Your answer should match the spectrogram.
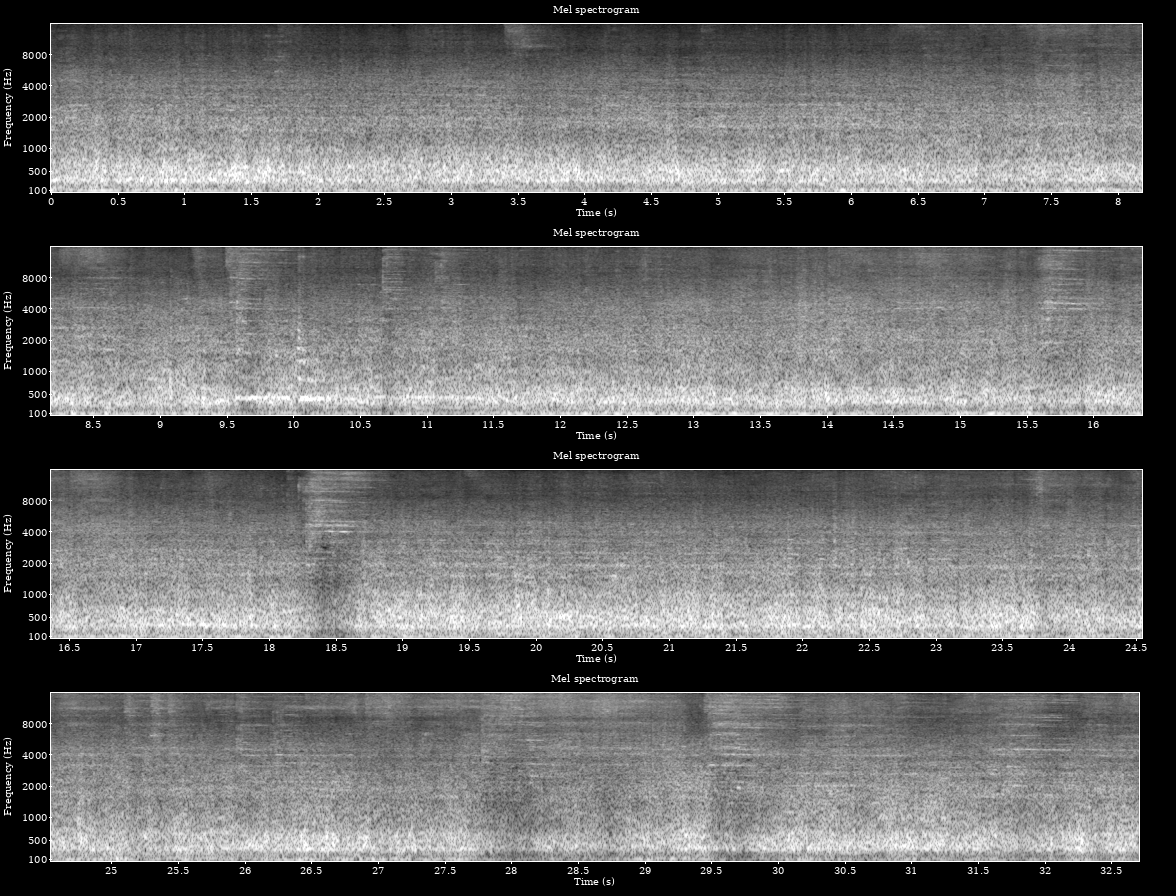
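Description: Freight cars of a CSX train rolling past at close range: steady rumble and clatter of steel wheels on the rails.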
